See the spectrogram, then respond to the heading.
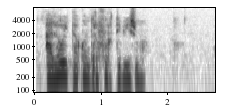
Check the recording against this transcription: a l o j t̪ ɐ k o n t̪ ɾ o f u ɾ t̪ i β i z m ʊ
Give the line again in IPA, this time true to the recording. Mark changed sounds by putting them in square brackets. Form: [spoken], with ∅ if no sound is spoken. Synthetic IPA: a l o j t̪ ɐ k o n t̪ ɾ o f u ɾ t̪ i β i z m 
